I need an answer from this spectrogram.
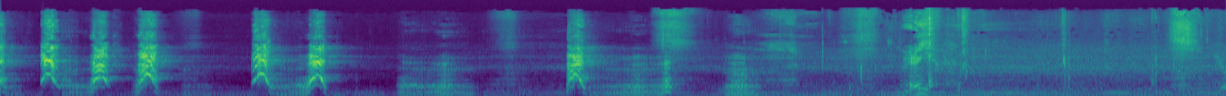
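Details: Hounds after an escaping squirrel bark sharply in pairs during the first seconds, then lower, rougher calls and human speech follow as the barking fades into background noise.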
